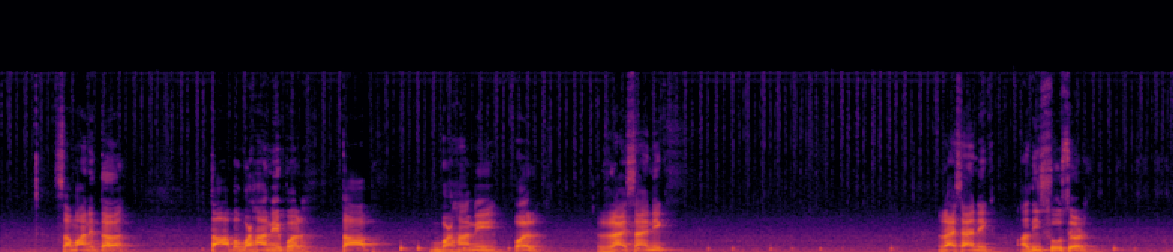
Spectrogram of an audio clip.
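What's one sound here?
A young man speaks clearly and steadily, as if teaching, close by.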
